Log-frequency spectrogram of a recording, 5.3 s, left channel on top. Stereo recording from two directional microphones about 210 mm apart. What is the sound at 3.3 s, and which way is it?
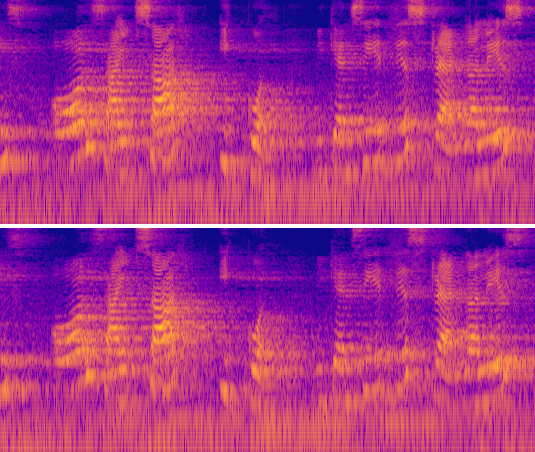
A woman's voice, 5° left (ahead or behind).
